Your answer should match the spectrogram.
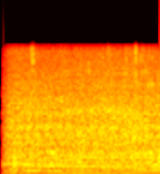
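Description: A motor vehicle's engine running steadily, a low hum under an even rush of noise.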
